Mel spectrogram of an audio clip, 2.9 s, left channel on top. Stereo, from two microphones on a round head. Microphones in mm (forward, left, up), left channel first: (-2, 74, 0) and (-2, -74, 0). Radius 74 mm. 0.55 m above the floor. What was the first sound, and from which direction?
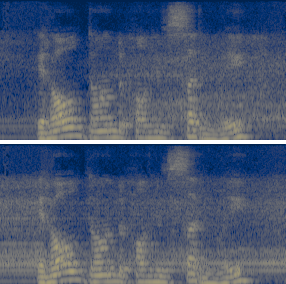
A man speaking, 20° right (ahead or behind).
